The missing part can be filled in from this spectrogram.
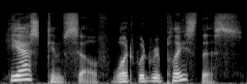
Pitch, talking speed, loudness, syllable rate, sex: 140 Hz, 170 wpm, -19 LUFS, 4.6 syllables/s, male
